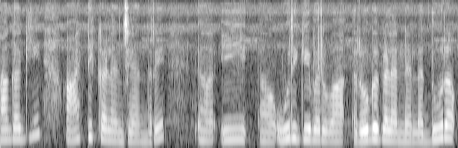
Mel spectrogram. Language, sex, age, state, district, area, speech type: Kannada, female, 30-45, Karnataka, Udupi, rural, spontaneous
